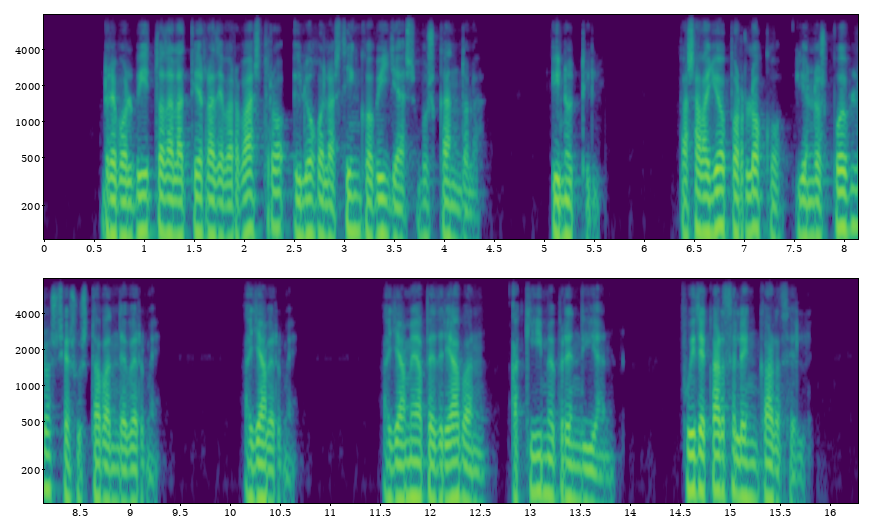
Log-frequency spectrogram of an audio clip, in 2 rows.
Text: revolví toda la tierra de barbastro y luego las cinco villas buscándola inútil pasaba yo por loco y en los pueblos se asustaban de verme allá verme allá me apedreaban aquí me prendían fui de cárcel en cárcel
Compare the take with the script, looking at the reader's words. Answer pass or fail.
pass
